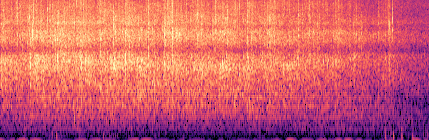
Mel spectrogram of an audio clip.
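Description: Audience applauding steadily, then fading out about five seconds in.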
